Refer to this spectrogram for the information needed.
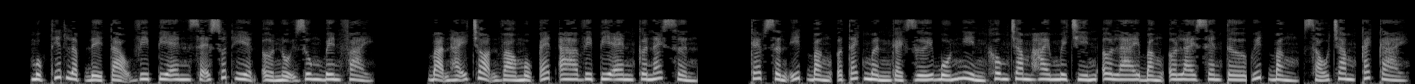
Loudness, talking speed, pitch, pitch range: -20 LUFS, 160 wpm, 225 Hz, 205-245 Hz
